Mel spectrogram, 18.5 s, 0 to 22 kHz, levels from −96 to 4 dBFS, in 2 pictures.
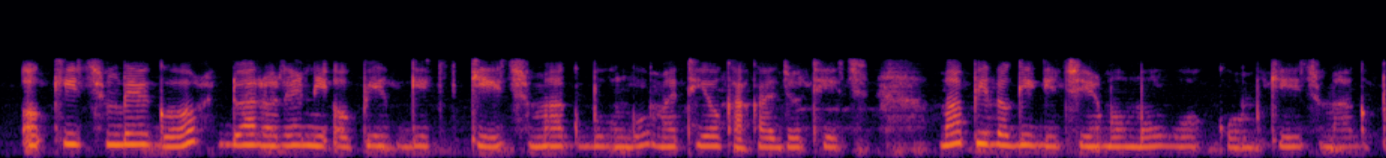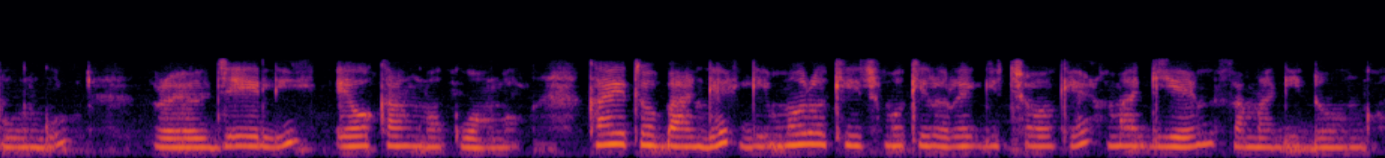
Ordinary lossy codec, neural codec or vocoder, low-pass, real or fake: none; vocoder, 22.05 kHz, 80 mel bands, HiFi-GAN; 5.4 kHz; fake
